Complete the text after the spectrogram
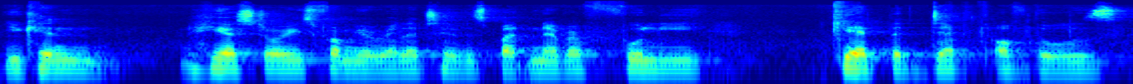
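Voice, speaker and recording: A woman speaks with very deep, low pitch and monotone, flat intonation. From Japan, with visits to Botswana. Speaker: author and poet. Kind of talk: interview conversation.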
